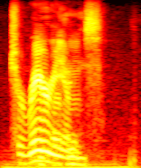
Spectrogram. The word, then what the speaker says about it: terrariums: are rooms okay now remember in english uh even though there are two r's we only pronounce one okay so this word is terrari terrariums all right all right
